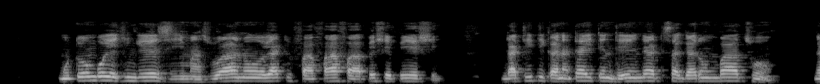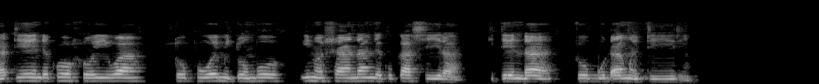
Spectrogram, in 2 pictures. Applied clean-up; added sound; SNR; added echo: none; none; none; none.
